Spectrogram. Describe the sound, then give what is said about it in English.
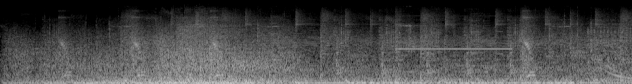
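Loud smashing and clanking from an anvil platform in a video game that rises slowly and then drops to crush the player, a dense, continuous mechanical crash that stays heavy throughout. “Here we got like an, an anvil platform that goes up slowly and then drops down to crush you.”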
